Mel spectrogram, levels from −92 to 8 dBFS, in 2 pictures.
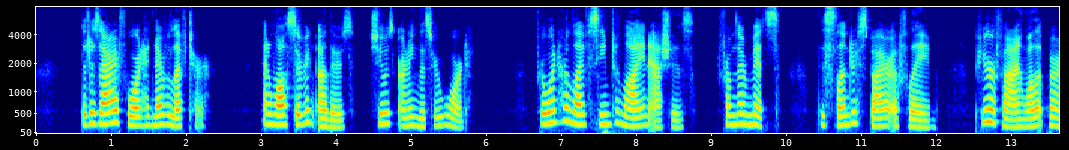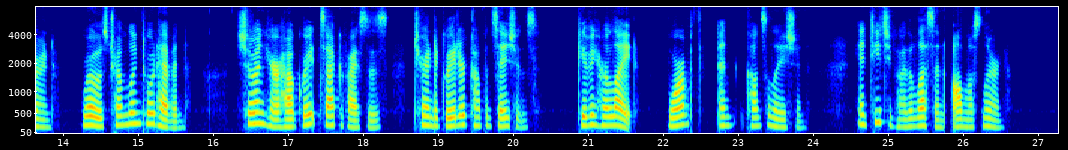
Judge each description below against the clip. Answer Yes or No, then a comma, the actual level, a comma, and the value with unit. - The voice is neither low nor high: No, high, 205 Hz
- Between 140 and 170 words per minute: Yes, average, 145 wpm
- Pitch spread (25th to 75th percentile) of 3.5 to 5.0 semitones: Yes, average, 4.1 semitones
